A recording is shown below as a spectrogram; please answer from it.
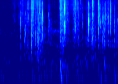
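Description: Faint crinkling of a plastic pocket page (a multi-pocket page protector stuffed with paper embellishments) being handled and turned over, a run of small crackles starting about half a second in.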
